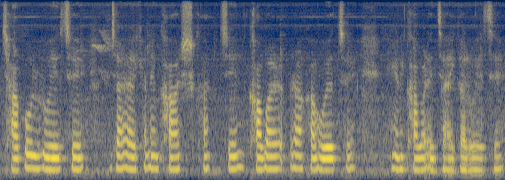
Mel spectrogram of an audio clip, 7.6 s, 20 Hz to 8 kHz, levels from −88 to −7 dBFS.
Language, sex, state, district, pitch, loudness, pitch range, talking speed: Bengali, female, Odisha, Khordha, 200 Hz, -19 LUFS, 195-215 Hz, 105 wpm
